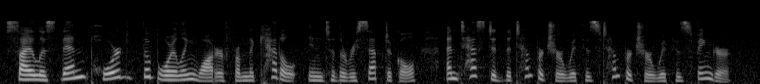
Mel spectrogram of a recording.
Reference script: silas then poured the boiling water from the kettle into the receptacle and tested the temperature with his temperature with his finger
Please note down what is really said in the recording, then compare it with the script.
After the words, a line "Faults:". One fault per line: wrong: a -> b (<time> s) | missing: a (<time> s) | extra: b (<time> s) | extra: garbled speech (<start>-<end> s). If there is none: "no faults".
silas then poured the boiling water from the kettle into the receptacle and tested the temperature with his temperature with his finger
Faults:
no faults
